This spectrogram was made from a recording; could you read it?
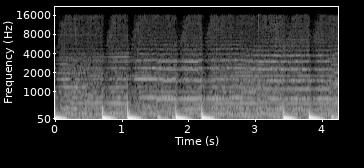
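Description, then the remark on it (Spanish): A heartbeat sound effect: deep, muffled lub-dub thumps in three steady double beats, fairly loud over a soft sustained hum, with no voices. “Mírale a los ojos y observando su alma, escucha los latidos de su corazón.”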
